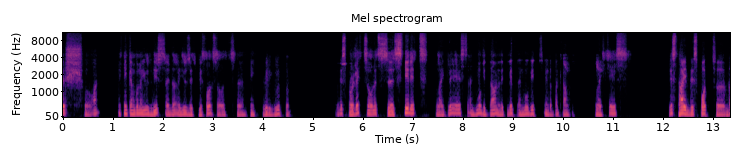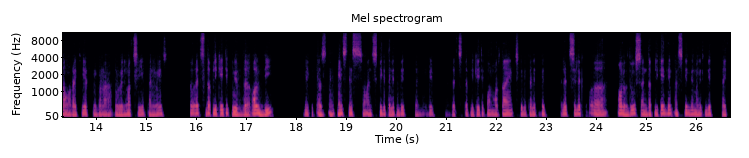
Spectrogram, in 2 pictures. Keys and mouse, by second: 2.9 click, 4.3 click, 4.6 shift+middle drag, 5.7 middle click, 6.8 s, 7.6 click, 8.0 g, 8.0 z, 8.8 g, 10.1 y, 10.5 g, 10.6 z, 12.0 click, 14.6 g, 14.7 z, 17.1 alt+d, 18.4 r, 18.4 z, 19.6 s, 19.7 g, 20.4 z, 20.9 alt+d, 22.0 s, 23.3 shift+middle drag, 23.8 middle drag, 24.6 alt+d, 25.4 s, 26.5 g.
